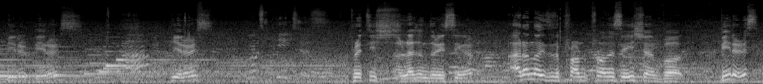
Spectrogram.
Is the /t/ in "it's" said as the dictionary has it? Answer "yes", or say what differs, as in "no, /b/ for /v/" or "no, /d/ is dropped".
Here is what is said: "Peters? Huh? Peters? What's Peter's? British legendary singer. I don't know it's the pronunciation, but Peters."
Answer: no, /s/ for /t/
